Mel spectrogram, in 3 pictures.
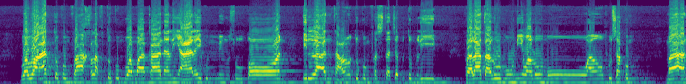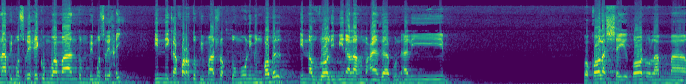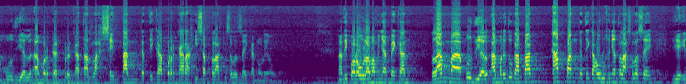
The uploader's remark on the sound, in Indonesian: Rekaman Kajian Majelis Pengajian Islam Ihyaa'ul Quluub. Di Masjid Al Aman Sidoarum Godean Sleman. Yang diselenggarakan oleh FKAM Yogyakarta dan Takmir Masjid Al Aman.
